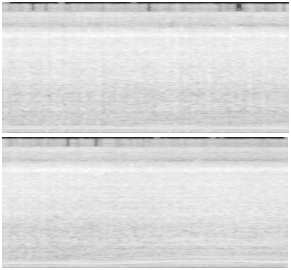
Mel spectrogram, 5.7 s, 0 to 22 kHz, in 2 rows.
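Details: 1982 John Deere 108 lawn mower being built into a mud mower, first start after fitting a different carburetor: steady single-cylinder putter with an even beat, rising slightly then settling; runs cleanly on the new carburetor.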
